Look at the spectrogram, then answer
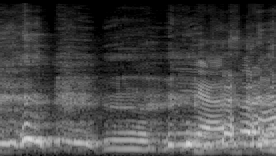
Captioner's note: laughing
